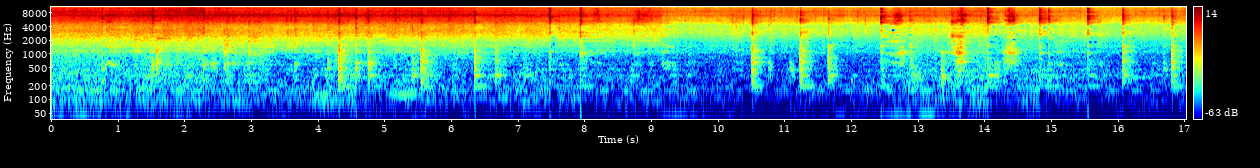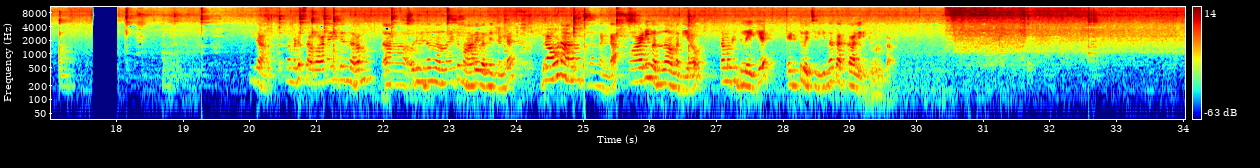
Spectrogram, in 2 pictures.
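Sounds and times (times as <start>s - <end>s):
onions sizzling in oil: 0.0s - 34.0s
metal spatula scraping wok: 0.6s - 9.4s, 12.4s - 15.9s, 18.1s - 27.1s, 30.5s - 32.8s.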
